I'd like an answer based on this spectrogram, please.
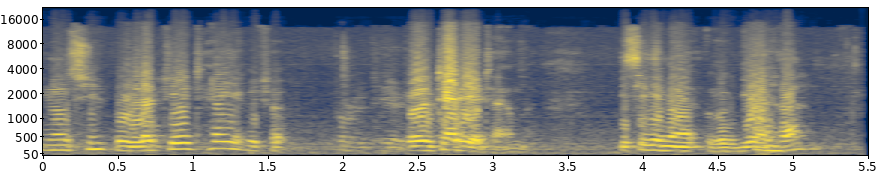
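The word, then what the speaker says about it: proletariat: کی اصلاح کر لے، پرولیٹریٹ نہیں ہے، پرولیٹیریٹ۔ اور وجہ یہ ہے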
